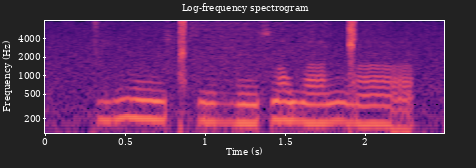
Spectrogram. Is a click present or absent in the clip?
present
